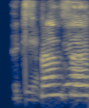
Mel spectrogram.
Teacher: The second the second syllable is stressed.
